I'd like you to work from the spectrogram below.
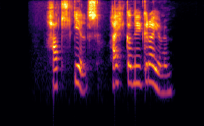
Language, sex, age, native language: Icelandic, female, 40-49, Icelandic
